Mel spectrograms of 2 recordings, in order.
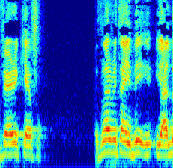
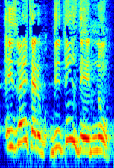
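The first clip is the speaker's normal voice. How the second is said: laughing through the words, louder and higher; 5 semitones higher, 6 dB louder than usual. Real, not acted. Preacher laughing at nervous exam students. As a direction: laugh while you say it, amused.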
